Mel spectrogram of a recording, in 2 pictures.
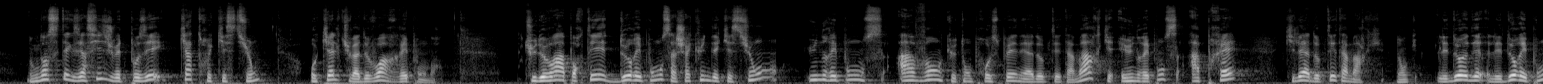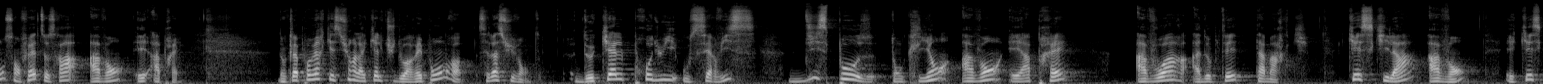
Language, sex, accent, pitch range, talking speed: French, male, French, 140-210 Hz, 175 wpm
